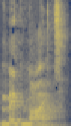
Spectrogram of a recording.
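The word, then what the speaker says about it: midnight: بعض المفردات منتصف الليل ميد نايت ميد نايت الج اتش سايلنت ميد نايت تاريخ اليوم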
